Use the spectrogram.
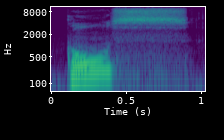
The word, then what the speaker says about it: construire: Construire, okay? O-N together, nasal, construire. Construire, construire. Soumettre.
